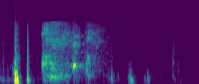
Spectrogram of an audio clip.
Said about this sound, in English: I'm going to cough again, so I apologize.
